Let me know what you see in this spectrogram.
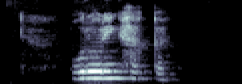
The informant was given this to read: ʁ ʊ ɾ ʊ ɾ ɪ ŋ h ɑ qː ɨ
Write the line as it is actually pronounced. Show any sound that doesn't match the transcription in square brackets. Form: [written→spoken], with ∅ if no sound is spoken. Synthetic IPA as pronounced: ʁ ʊ ɾ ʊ ɾ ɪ ŋ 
